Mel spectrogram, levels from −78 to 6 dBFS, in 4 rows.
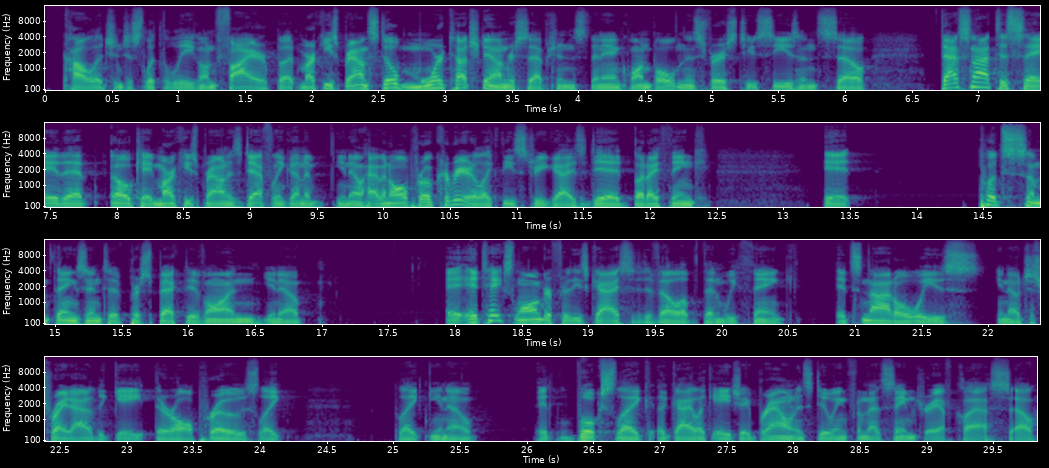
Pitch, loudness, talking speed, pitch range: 95 Hz, -20 LUFS, 210 wpm, 85-110 Hz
